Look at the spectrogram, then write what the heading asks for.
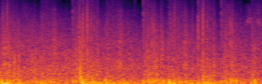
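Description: Artillery fire in Broken Arrow makes a dense, continuous roar of booms and blasts with no clear gaps, loud and heavy throughout.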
